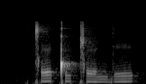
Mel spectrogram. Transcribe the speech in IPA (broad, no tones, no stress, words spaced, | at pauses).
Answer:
ǀɛǃɯ ǁɛ ŋɡe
